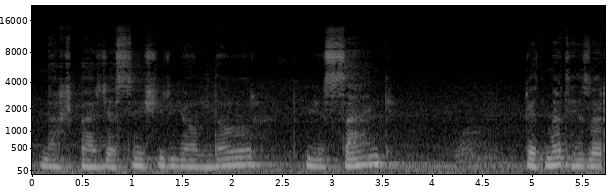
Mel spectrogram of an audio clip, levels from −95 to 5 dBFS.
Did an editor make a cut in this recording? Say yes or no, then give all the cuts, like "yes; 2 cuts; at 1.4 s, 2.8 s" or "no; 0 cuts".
no; 0 cuts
